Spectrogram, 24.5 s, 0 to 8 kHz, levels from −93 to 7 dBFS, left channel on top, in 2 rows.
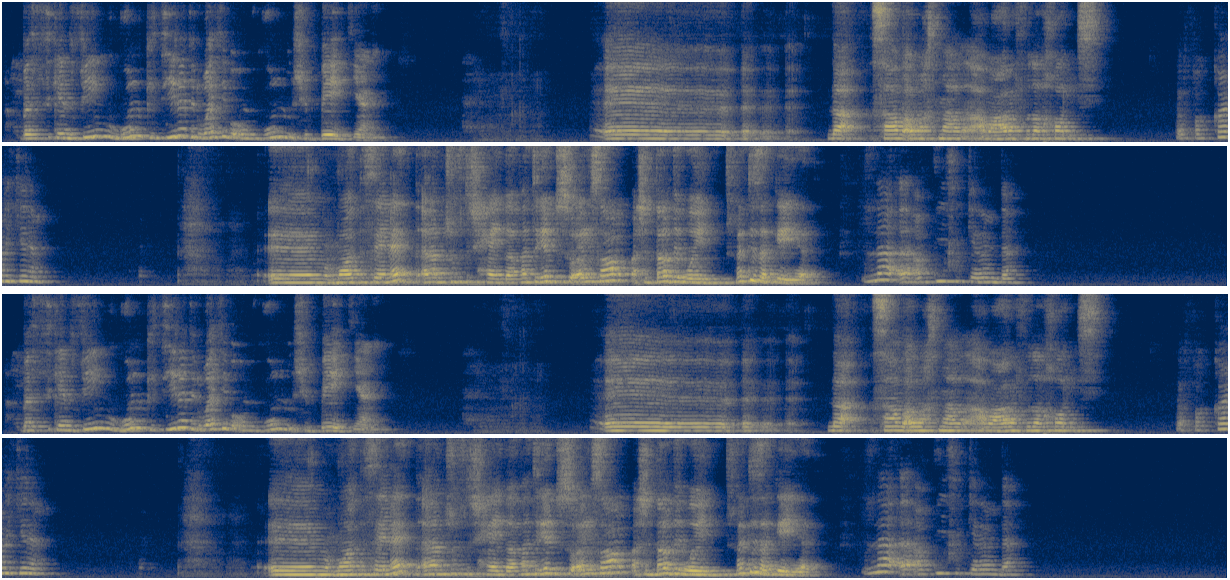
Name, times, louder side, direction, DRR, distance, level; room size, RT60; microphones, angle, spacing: voice 1, 0.2-3.8 11.7-12.7 20.9-22.4, left 2 dB, 85° left, 4.8 m, -26 dB
voice 2, 5.9-7.8 8.3-10.9 14.1-14.2 14.9-20.4, equal, 45° left, 2.1 m, -22 dB
7.9 x 6.4 x 6.1 m
head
